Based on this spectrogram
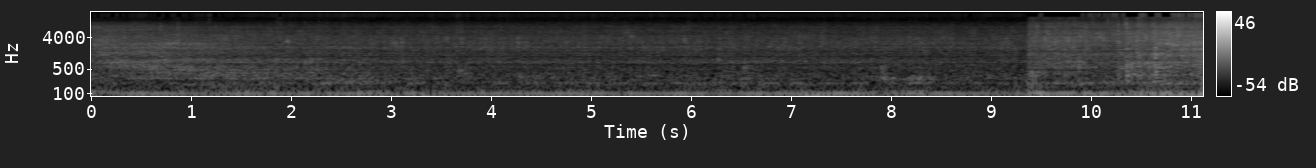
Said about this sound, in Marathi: ती ग्रेव्ही आता आपल्याला या तेलामध्ये टाकून द्यायची आहे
